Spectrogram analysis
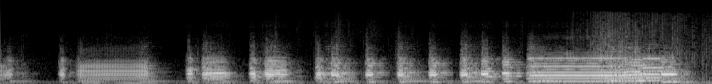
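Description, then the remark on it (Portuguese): A low, reedy bassoon plays a halting melody of short, detached notes, then settles onto a longer sustained note near the end, fairly loud with no voices. “Representado pelo fagote.”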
